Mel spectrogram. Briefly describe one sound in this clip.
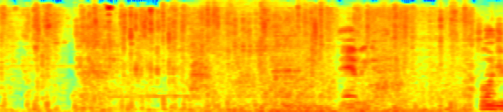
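Horse hooves thud on snow at a gallop.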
